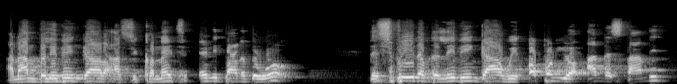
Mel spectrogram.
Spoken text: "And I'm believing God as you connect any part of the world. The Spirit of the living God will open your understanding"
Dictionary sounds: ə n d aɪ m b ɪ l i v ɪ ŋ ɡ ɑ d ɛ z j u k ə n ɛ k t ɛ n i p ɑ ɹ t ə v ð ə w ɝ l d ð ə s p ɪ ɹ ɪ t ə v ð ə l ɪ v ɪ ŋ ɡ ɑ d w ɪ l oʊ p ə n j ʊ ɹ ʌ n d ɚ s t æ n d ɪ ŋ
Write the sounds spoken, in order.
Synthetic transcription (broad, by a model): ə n aɪ m b ɪ l i v ɪ ŋ ɡ ɑ d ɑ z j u k ə n ɛ k t ɛ n i p ɑ ɹ t ə v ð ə w ɝ l d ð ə s p ɪ ɹ ɪ t ə v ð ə l ɪ v ɪ ŋ ɡ ɑ d w ɪ l oʊ p ə n j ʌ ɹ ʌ n d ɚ s t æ n d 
